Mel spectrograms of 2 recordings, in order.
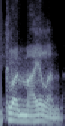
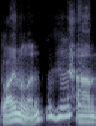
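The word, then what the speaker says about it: glomalin: And it's actually Glamalan, apparently, is how it's supposed to be pronounced. And I had no idea how it'd be pronounced, because we say in ICU call it Glomalan, because we'd only ever read it and never heard it talk about it.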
